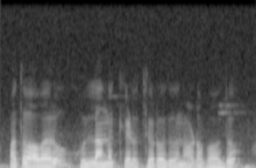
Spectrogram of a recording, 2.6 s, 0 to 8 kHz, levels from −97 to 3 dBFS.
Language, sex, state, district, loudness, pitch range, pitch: Kannada, male, Karnataka, Bangalore, -15 LUFS, 115-135 Hz, 120 Hz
